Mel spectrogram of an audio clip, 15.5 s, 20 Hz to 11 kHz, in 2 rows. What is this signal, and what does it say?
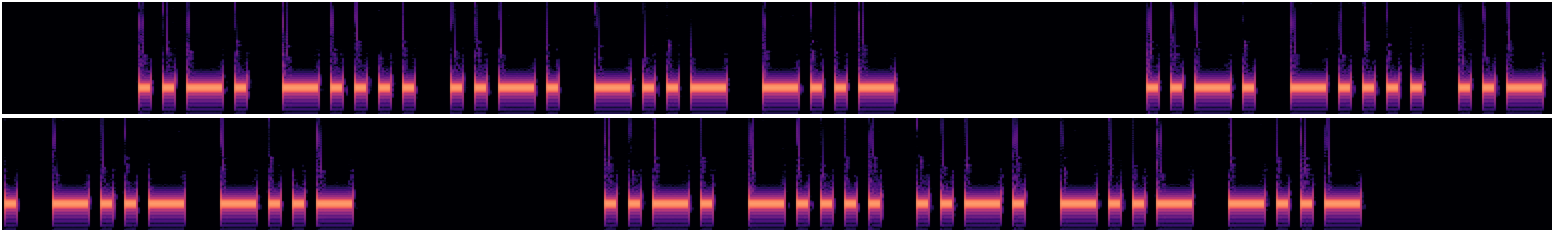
Morse code, heard as a keyed tone, about 20 wpm, 700 Hz. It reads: F6FXX F6FXX F6FXX
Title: DXCC-100 Call Signs - 5 Characters - Repeated 3x - 20wpm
